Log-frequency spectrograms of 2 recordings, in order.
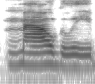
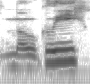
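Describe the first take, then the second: First: The first vowel is not a long O. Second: The first vowel is a long O. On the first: The speaker calls it wrong. "I pronounced it Mowgli" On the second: The speaker calls it right. "it's Mowgli with a long O"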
